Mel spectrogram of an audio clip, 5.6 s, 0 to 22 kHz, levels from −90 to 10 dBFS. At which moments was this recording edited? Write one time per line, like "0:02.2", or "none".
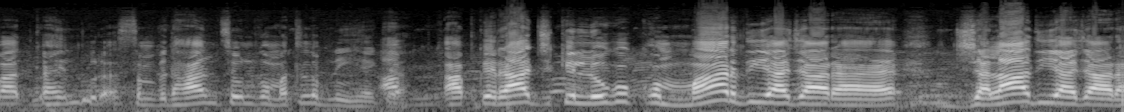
0:02.1

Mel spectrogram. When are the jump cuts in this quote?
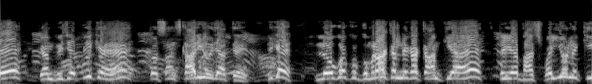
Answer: none

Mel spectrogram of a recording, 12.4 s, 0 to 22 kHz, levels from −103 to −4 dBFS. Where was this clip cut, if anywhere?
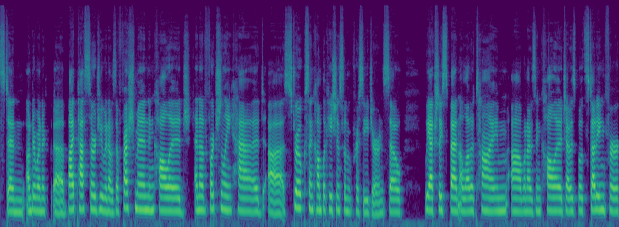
0:00.9
0:03.8

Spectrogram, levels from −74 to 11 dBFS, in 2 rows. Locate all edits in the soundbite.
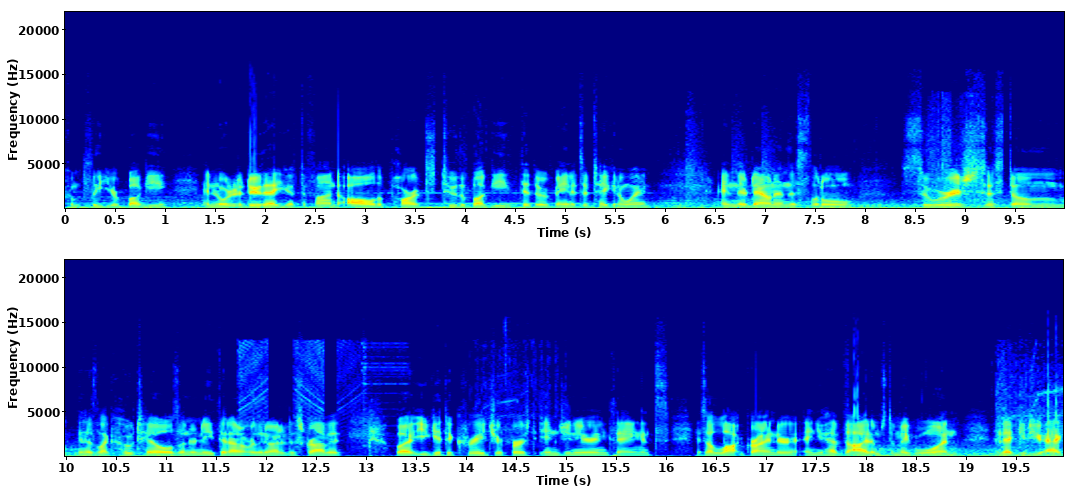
0:10.7

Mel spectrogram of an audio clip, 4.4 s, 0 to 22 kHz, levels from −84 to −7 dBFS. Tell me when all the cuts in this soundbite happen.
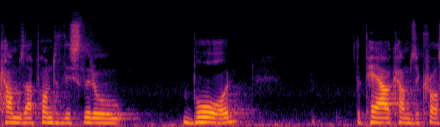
none

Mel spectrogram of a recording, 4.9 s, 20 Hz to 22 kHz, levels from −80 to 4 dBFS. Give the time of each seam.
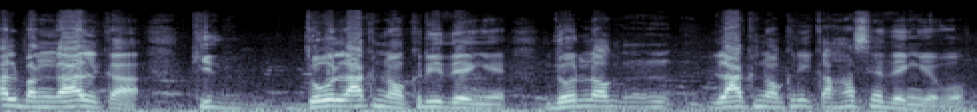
none

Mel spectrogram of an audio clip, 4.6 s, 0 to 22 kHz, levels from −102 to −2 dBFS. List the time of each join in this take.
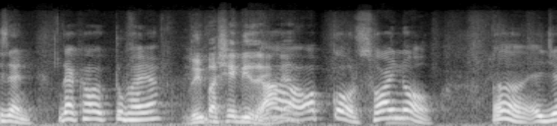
none

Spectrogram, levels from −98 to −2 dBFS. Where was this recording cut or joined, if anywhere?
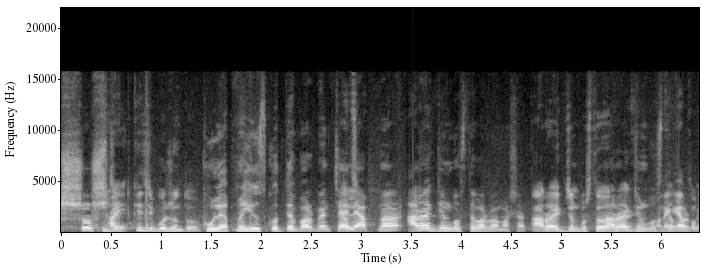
0:01.4
0:03.4

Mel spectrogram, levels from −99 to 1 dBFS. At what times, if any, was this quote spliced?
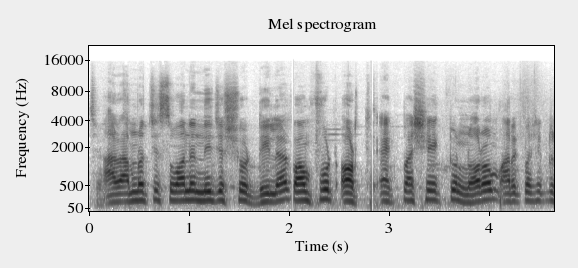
0:02.0
0:02.9

